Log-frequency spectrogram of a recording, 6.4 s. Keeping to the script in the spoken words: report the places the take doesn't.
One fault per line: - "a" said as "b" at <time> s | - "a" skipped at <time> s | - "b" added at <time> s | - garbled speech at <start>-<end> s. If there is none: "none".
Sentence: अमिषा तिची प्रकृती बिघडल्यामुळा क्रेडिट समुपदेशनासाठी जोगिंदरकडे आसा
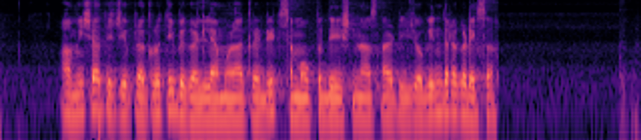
none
